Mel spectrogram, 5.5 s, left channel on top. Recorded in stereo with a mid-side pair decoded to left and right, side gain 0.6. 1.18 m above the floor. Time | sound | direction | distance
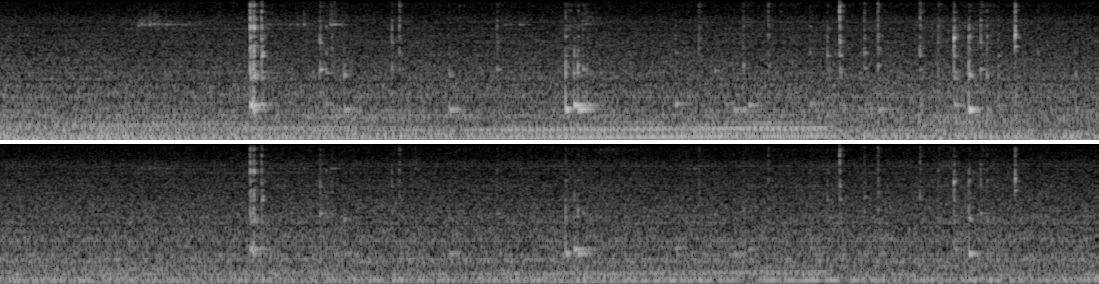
0.0 | a motorcycle | 40° left | ?
1.2 | a chime | 40° left | ?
